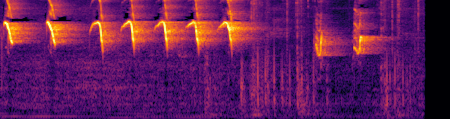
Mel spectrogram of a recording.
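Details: Long-tailed shrike song used as a lure to prompt reluctant shrikes to answer and sing: about seven sharp downward-slurred notes, roughly three per second, then two flat, level whistled notes before fading.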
